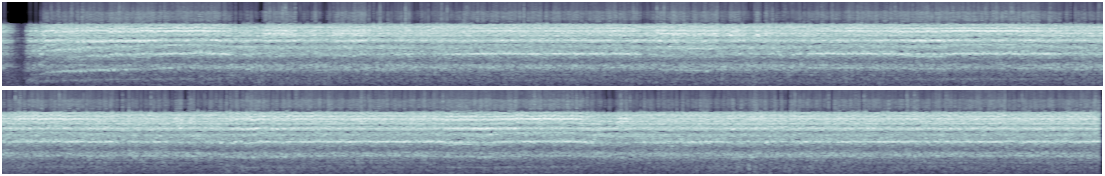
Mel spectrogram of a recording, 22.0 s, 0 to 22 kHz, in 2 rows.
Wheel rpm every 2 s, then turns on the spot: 150, 220, 230, 230, 230, 230, 230, 230, 220, 230, 230.
none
